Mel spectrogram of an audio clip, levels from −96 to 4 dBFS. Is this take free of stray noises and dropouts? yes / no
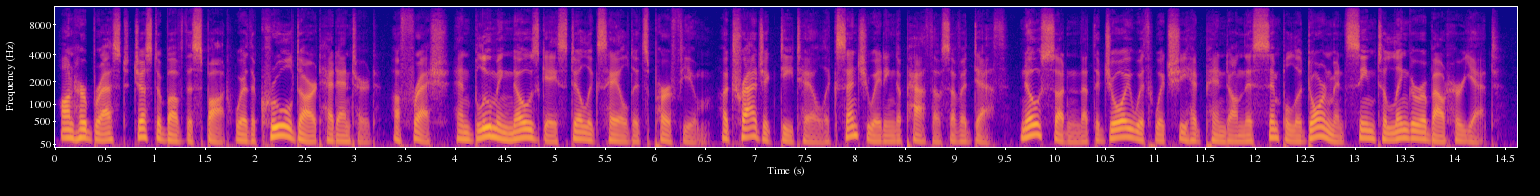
yes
